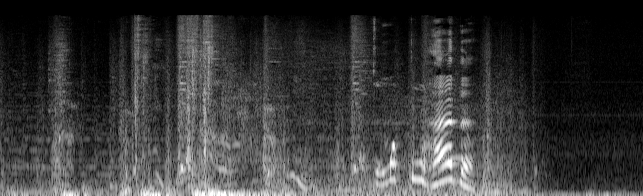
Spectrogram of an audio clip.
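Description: Sharp blows and clashes of a fight ring out.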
